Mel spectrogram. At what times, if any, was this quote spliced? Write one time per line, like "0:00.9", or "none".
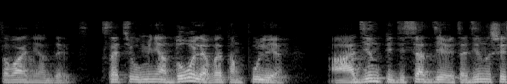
0:01.0
0:03.2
